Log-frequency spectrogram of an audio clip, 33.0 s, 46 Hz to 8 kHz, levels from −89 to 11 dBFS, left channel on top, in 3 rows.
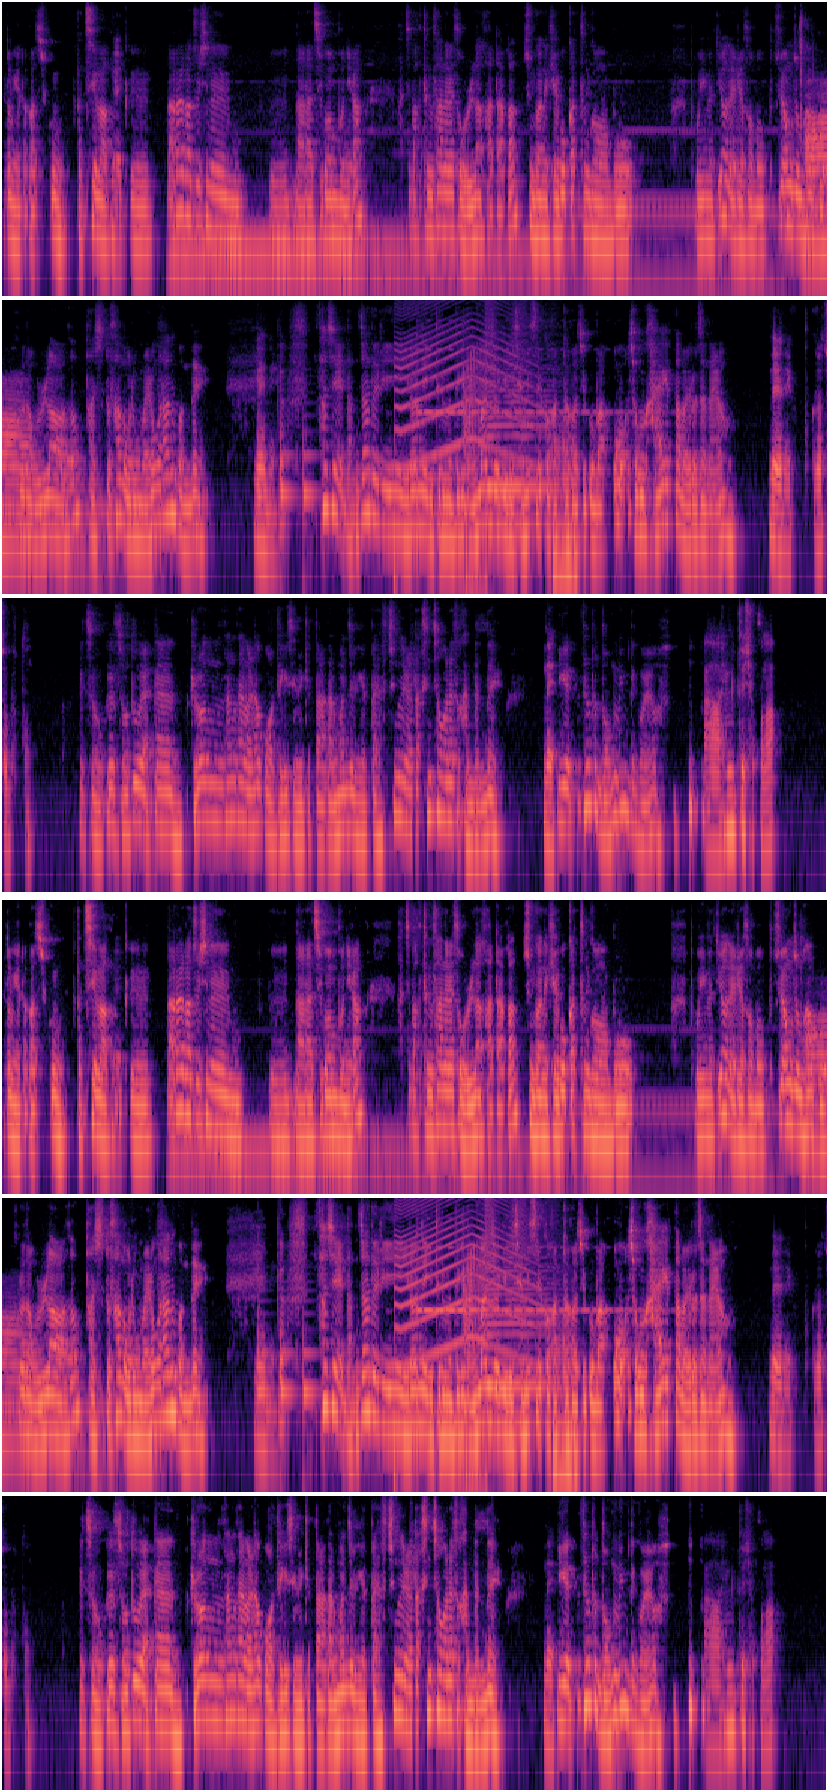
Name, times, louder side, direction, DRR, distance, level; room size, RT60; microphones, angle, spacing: voice 1, 0.0-3.2 3.5-5.0 5.4-8.4 8.9-13.7 14.0-20.8 23.0-28.7 29.4-30.9 31.1-31.3, right 4 dB, 70° right, 0.6 m, -23 dB
sound 1, 2.2-13.1, left 4 dB, 75° left, 0.9 m, -40 dB
voice 2, 10.7-11.4 11.7-12.1 14.3-14.7 21.2-21.5 21.8-22.4 29.2-29.4 31.4-32.3, left 4 dB, 45° left, 0.5 m, -27 dB
sound 2, 14.4-15.2 16.2-19.5, right 4 dB, 40° right, 0.9 m, -27 dB
16.5 x 5.6 x 6.8 m
head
